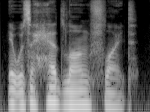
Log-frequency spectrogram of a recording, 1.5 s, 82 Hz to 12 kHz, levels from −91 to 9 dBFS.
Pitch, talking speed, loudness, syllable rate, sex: 100 Hz, 200 wpm, -17 LUFS, 4.7 syllables/s, male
